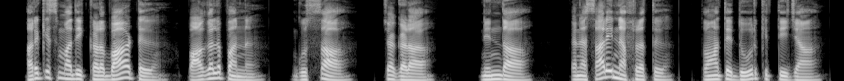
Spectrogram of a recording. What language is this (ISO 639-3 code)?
xnr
